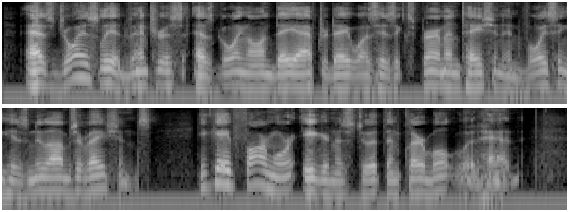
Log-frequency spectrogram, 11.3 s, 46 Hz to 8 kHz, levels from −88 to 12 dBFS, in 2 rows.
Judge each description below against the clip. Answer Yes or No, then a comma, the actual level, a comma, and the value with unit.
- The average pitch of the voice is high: No, low, 115 Hz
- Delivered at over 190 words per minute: No, average, 150 wpm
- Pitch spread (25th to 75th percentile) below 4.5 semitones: Yes, average, 3.0 semitones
